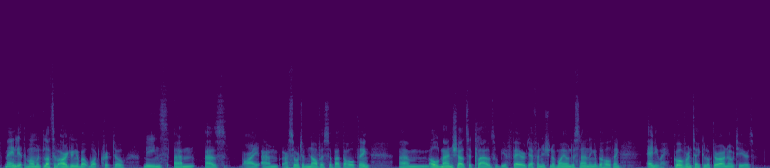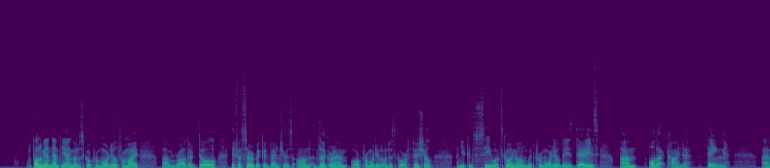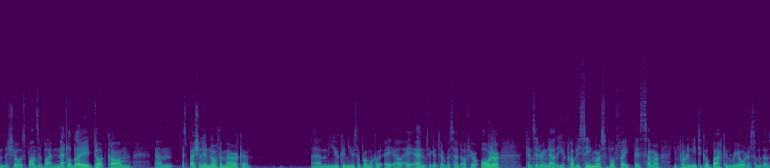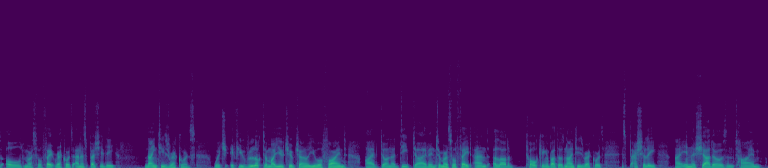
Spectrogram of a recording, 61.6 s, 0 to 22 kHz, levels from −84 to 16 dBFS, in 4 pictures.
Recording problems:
muffled; very; fading above 3.5 kHz

